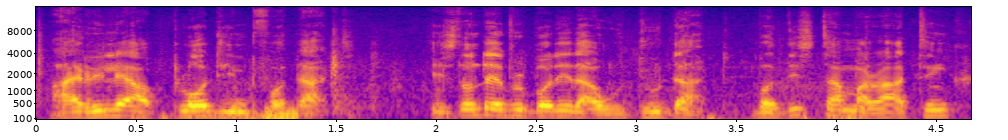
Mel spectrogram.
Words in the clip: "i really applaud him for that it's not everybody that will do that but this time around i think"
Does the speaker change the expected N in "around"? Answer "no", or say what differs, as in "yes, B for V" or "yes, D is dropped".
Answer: yes, N is dropped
